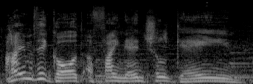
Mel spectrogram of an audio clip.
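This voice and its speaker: A man's voice: fairly high pitch, big pitch swings, slow. An actor playing a glib, cheeky trickster god in a video game, with flippant, wry salesman patter. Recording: loud game music behind voice.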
